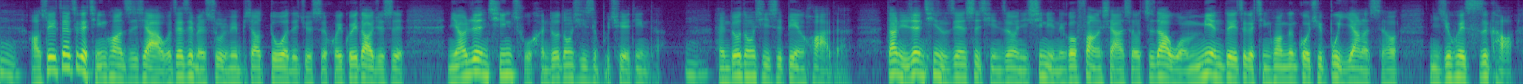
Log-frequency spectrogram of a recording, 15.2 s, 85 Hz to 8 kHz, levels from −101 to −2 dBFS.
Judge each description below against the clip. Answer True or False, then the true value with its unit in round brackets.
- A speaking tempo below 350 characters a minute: False (375 characters per minute)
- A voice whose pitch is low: True (115 Hz)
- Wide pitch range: False (4.6 semitones)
